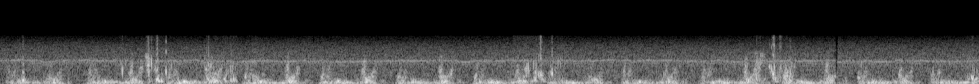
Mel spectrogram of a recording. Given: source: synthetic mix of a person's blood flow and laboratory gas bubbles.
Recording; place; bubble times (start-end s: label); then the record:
Doppler ultrasound of blood flow; precordium
0.16-0.28 s: bubbles
1.19-1.27 s: bubbles
1.44-1.75 s: bubbles
2.02-2.39 s: bubbles
2.45-2.67 s: bubbles
5.13-5.65 s: bubbles
7.52-7.97 s: bubbles
9.64-9.80 s: bubbles
From the record:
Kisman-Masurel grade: 223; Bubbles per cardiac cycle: several, 3 to 8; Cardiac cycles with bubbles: 10 to 50%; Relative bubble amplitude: loud (0.450 to 0.775); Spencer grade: 2 (many but less than half of the cardiac periods contain bubble signals, singularly or in groups); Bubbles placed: anywhere in the cardiac cycle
